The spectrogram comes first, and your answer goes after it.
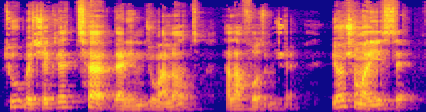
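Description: Male teacher from Iran; bright, clear tone, roomy echo; slow, careful drilling of phrases. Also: medium pitch, lively intonation. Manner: slow, carefully spaced English examples between quick explanations. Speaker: English teacher. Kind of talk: bilingual language lesson.

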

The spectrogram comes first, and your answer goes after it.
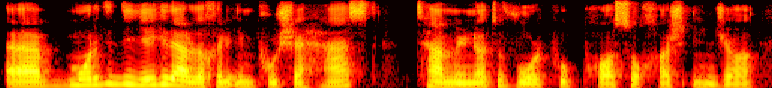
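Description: A male language teacher walking students through course materials in a polite, formal way, often pausing with "uh". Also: on the high side. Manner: polite, formal, with frequent "uh" pauses. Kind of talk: recorded course walkthrough.

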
